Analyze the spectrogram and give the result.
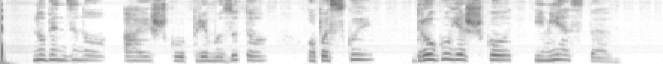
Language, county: Lithuanian, Panevėžys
